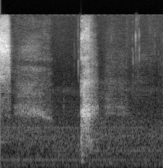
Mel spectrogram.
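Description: A man's quiet, breathy laugh, with one short, sharp exhale about a second in.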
